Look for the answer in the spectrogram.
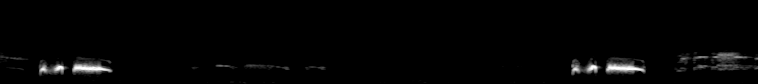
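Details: Decoy spotted dove calling thúc bổi style to attract wild doves: two loud coo phrases about six seconds apart, short double note plus long coo, with faint softer coos in the gap and a thin higher call at the end.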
